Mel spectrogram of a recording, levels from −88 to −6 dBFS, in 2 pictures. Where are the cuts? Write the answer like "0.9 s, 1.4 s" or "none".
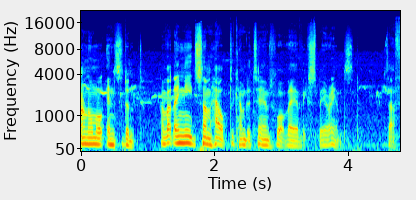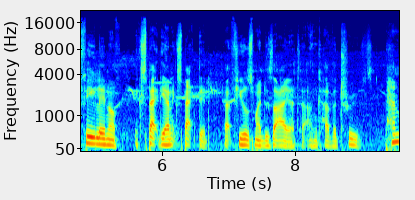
4.5 s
